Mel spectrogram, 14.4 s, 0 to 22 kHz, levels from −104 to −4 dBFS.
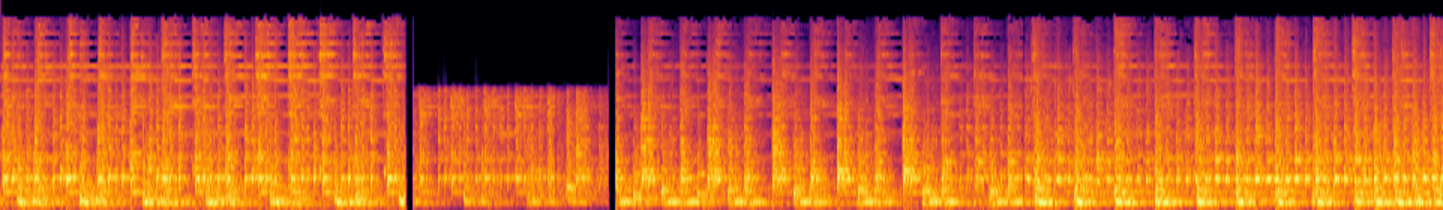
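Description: From 4.04 s to 6.16 s the audio turns dull and boxy, with nothing above 3.8 kHz, a drop of a few dB in level, and a new background noise sitting roughly 30 dB under the signal. An 80 ms silence marks the change. This is most likely the input switched to a poorer device, such as another microphone or a headset's narrowband call profile, before the original input returns at 6.16 s.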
